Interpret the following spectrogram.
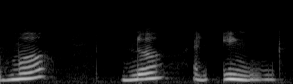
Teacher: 3 different points and 3 different sounds. तीनों में nose involve है, इसलिए nasal sound है because air passage is blocked at some point and air moves out through your nose.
